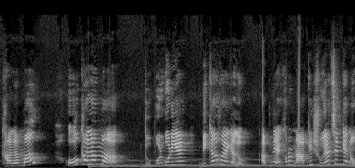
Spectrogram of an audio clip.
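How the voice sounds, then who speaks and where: A woman's voice: very high voice, very animated, moderate pace. A woman voicing a devoted, anxious village caregiver in a cartoon drama, earnest and emphatic. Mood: alarmed concern. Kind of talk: melodramatic cartoon voice acting. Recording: loud background music.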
